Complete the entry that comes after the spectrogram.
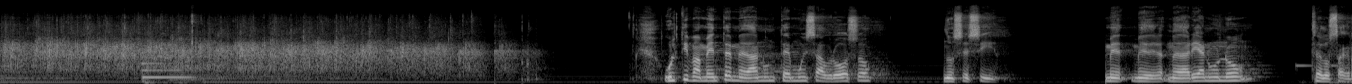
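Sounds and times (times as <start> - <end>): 
loud audience applause: 0.0 - 5.5
speech: 6.6 - 10.1, 11.0 - 13.5.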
